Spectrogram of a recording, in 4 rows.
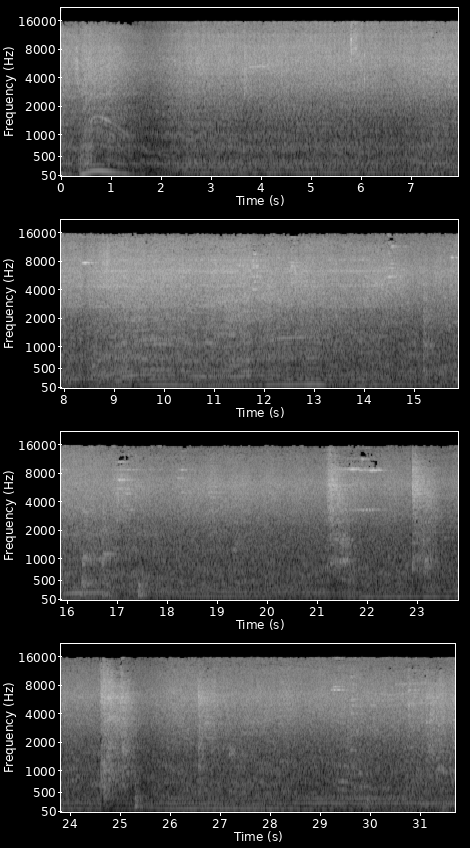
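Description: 2015 Toyota Corolla's 1.8-litre four-cylinder engine running: revved twice in quick blips right at the start, revved up and down again from about nine to fourteen seconds in, and otherwise idling steadily. A few sharp knocks come in the second half.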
